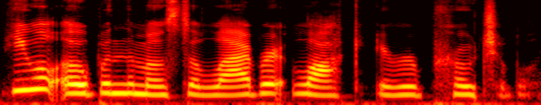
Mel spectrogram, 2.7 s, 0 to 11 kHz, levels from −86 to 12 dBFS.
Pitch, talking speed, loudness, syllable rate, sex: 245 Hz, 175 wpm, -19 LUFS, 7.0 syllables/s, female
